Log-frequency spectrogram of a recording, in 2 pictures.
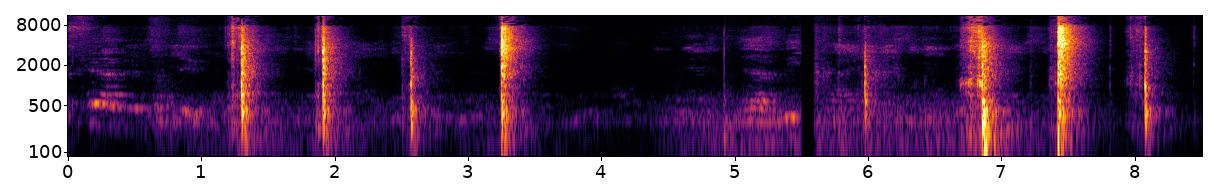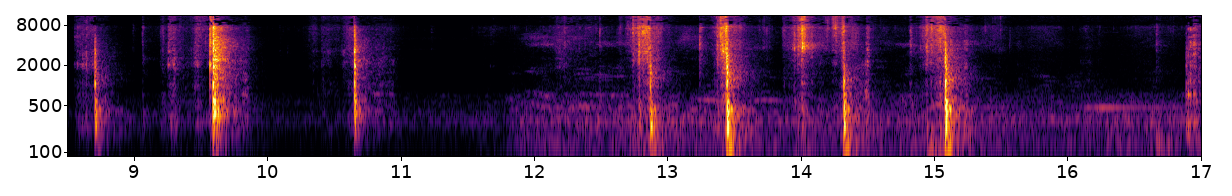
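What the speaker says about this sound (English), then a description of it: "I'm just chopping them up to put in the blender" Sharp knife chops on a cutting board strike in uneven bursts as vegetables and garlic are cut up for a Jamaican brown stew beef blender mix, each hit crisp and close.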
